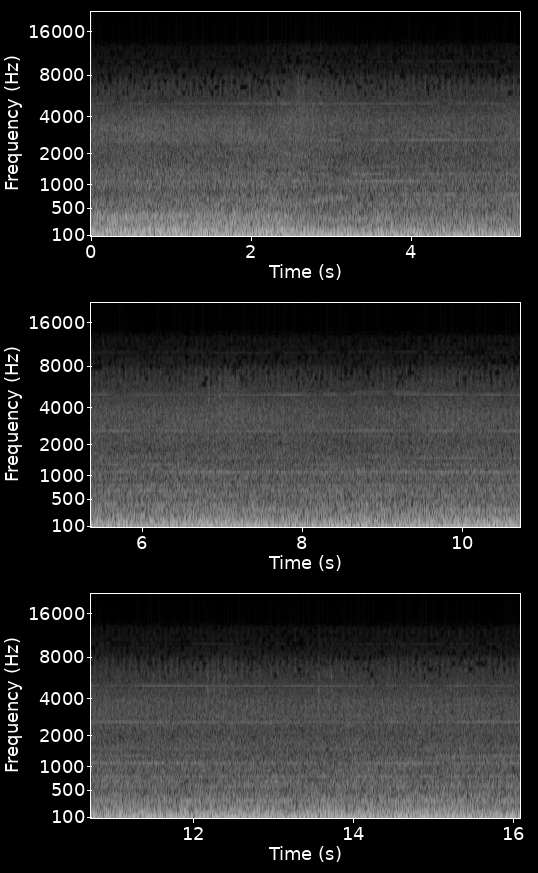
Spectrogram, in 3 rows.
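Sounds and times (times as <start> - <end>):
helicopter rotor and engine drone: 0.0 - 16.0.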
